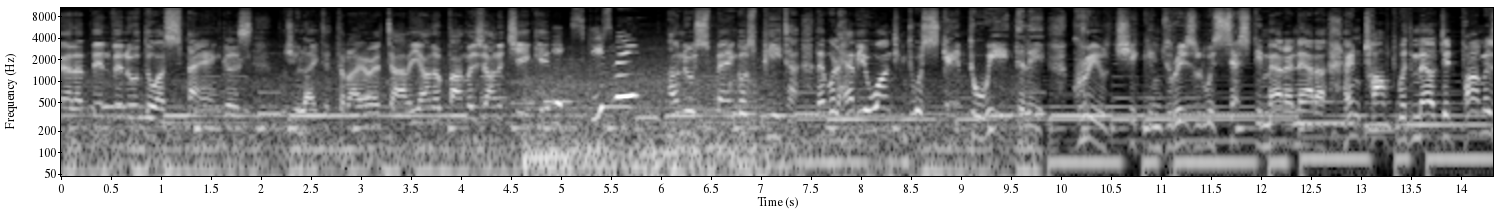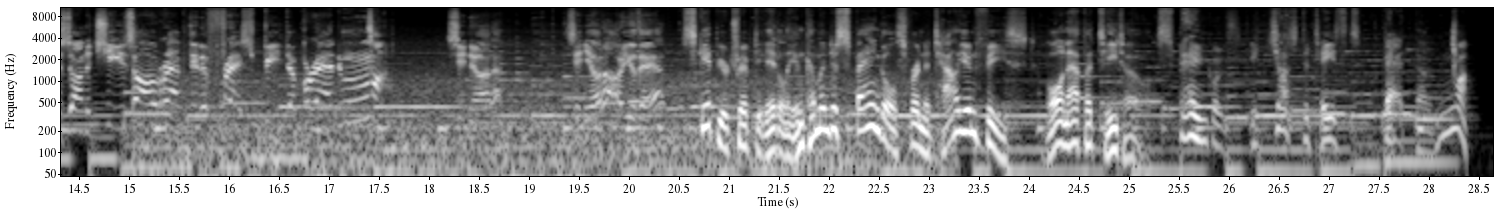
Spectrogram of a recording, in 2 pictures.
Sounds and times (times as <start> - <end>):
Music: 0.0 - 28.6
Speech: 19.4 - 28.5.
